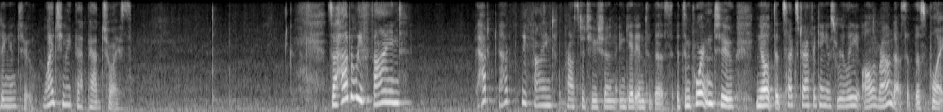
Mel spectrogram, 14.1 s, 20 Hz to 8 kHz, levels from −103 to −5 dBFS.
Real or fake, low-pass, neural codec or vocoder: fake; 7.2 kHz; codec, 16 kHz, 8 kbps, FreqCodec, smaller model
